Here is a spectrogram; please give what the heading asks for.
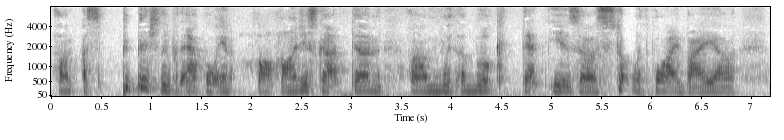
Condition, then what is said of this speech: Stuttering. Um, now, now that right there is um, uh, it's called the block, and so I I am I am uh, just kind of blocking on that sound.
